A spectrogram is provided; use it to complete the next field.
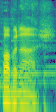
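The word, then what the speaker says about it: papanași: It's pronounced papanache. It looks like papa papan papanazi. Papanasi to us, but it's papanache.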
